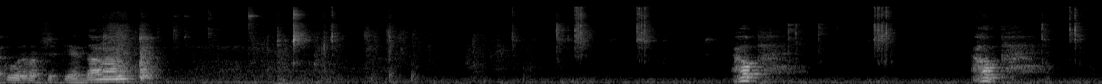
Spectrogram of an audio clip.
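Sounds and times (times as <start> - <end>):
ratchet clicking: 5.1 - 7.3, 7.9 - 9.1, 10.4 - 11.0.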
